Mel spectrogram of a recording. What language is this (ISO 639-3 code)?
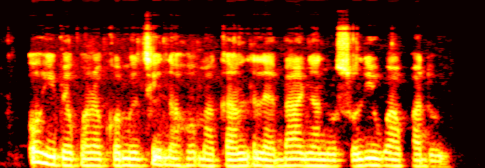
ibo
